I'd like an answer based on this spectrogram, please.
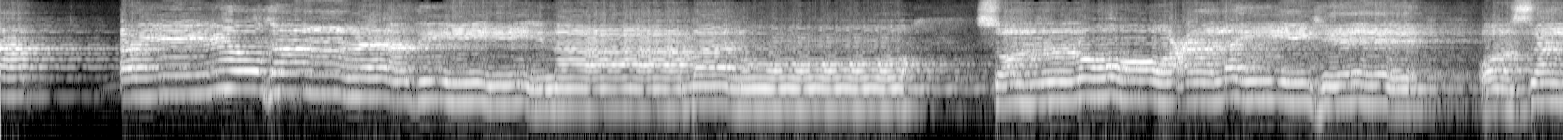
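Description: A man chanting in long, drawn-out melodic phrases into a microphone, with wavering held notes and short pauses for breath about a second in, around seven seconds and near the end.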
